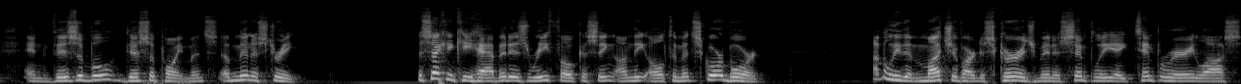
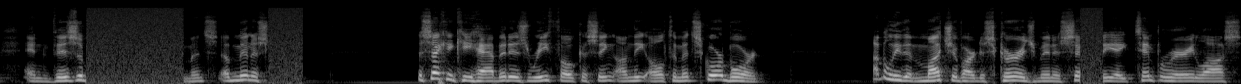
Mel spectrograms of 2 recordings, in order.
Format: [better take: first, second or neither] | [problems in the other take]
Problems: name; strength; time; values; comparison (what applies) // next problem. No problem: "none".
first | audio cutting out; filled with static; at 1 s for 1 s, at 2.5 s and at 11 s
